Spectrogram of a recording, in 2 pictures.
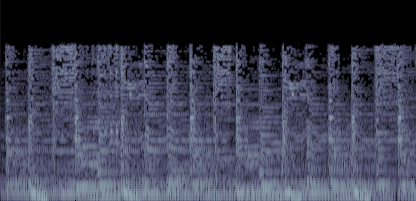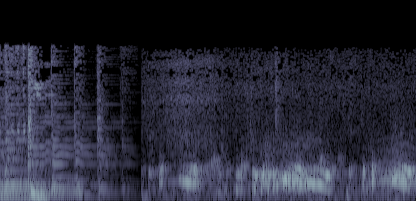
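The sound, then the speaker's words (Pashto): Baghdadi and Shirazi pigeons coo in low, soft, rolling calls that repeat. Loud rhythmic music plays first, and the cooing stands alone after it stops. “زما بغداد یو شیراز یو او لټ پټی کوتر په دې ژیړي مازدیګري دانې نوش جام کوي.”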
